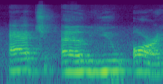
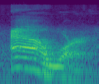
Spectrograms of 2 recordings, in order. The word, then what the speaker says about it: hour: the sound of edgier It's Always silent and it's not our remember the right pronunciation is our hour hour please repeat after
